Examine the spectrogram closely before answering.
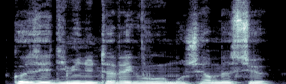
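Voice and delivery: plain reading voice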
